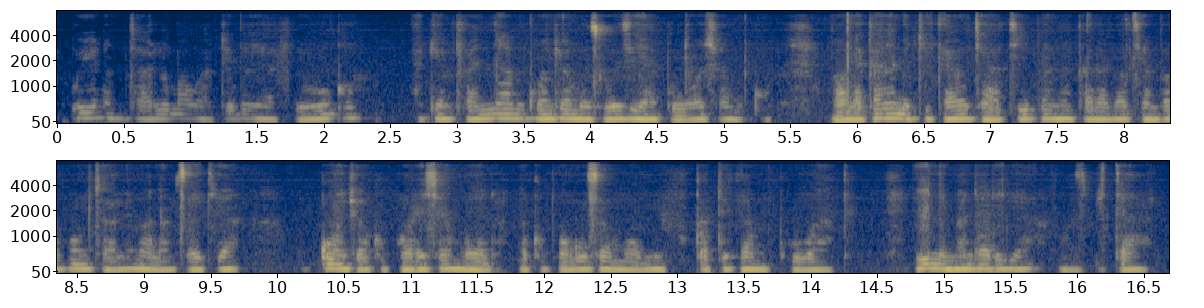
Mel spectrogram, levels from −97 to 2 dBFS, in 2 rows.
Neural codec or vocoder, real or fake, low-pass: codec, 44.1 kHz, 7.8 kbps, Pupu-Codec; fake; 7.2 kHz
